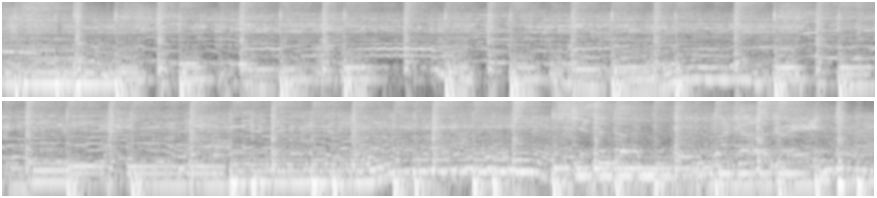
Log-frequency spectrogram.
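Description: Southern rock band playing live: an instrumental passage with electric lead guitar lines over bass guitar and drum kit.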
